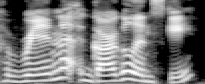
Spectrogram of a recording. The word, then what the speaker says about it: Ryn Gargulinski: So today we have Ryn Gargulinski, but you can call her Rynski. You can also give me little high fives because I pronounced it correctly, I think. You did.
